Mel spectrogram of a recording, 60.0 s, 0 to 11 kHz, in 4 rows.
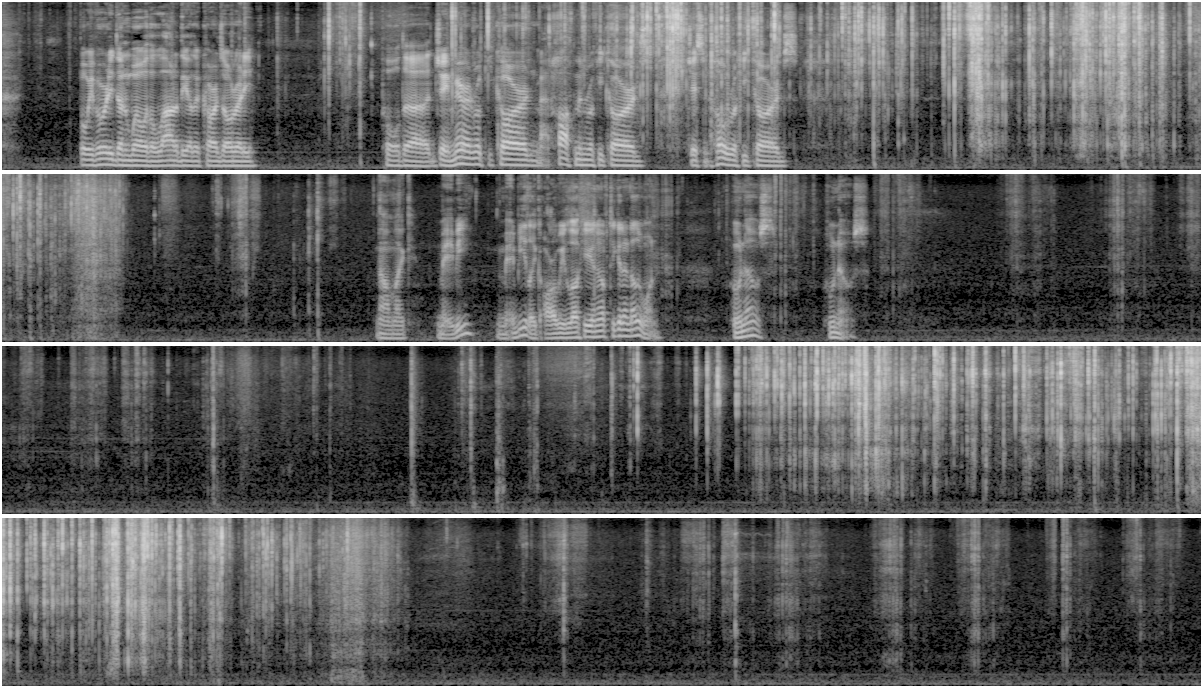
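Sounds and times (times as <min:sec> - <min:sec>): wrapper tearing and crinkling: 0:04.0 - 0:04.6, 0:05.4 - 0:16.6, 0:38.6 - 0:50.0.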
